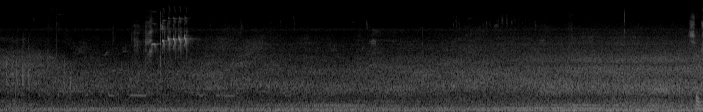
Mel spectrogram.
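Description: Steady hum of road traffic, with a bird's quick run of high chirps about three seconds in.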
